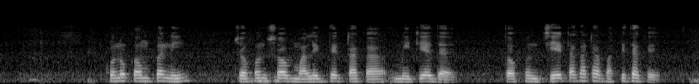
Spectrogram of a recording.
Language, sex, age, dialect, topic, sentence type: Bengali, male, 31-35, Northern/Varendri, banking, statement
